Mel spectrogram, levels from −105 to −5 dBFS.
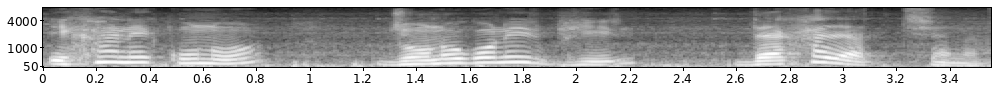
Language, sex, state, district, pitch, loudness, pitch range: Bengali, male, West Bengal, Jhargram, 175 Hz, -12 LUFS, 135-220 Hz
